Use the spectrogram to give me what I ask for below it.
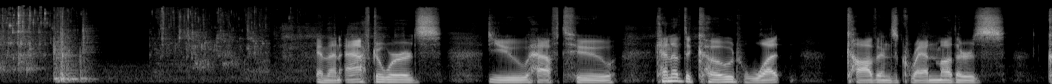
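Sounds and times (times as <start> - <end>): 
water being mixed into thick tamarind paste: 0.0 - 3.2
speech: 3.2 - 10.5.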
